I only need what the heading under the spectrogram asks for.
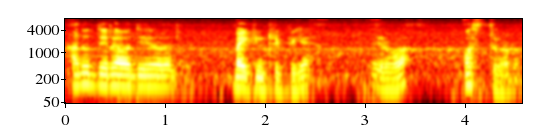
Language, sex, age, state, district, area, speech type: Kannada, male, 45-60, Karnataka, Shimoga, rural, spontaneous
